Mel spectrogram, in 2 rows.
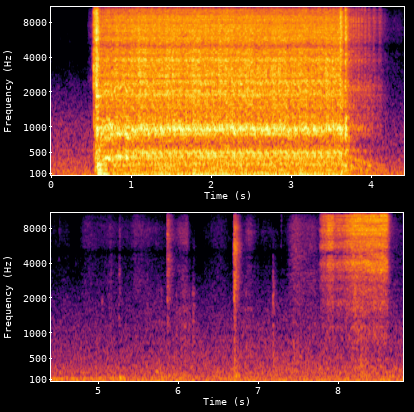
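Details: Bertram 28 boat engine with a rebuilt starter, wrong starter fitted for this engine: about three seconds of steady cranking at roughly three beats a second with starter whine, then stops without firing.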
